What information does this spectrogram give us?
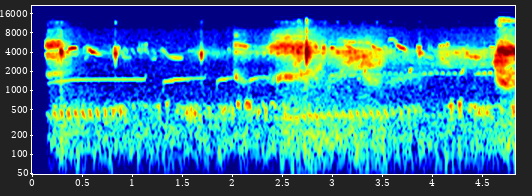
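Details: Black grouse on the lek on open moorland before dawn, challenging for territory and the attention of females: a low, continuous pulsed bubbling runs throughout, broken by brief hissing bursts, while other birds whistle and chirp higher up.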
